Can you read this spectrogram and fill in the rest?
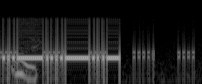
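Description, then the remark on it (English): An electronic telephone ringing tone on an outgoing call: a steady buzzing tone broken by brief gaps, followed by two quick clusters of short beeps as the call disconnects, clear with no talking. “Oh, it's ringing funny.”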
